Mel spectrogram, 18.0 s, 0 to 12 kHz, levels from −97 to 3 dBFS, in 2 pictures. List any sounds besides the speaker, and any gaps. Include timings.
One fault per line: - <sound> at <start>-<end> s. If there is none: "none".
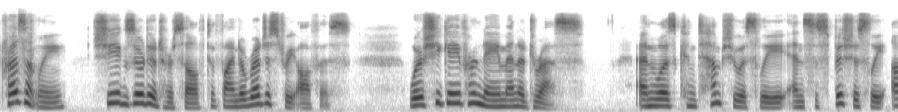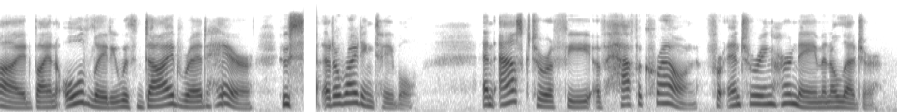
- dropout at 12.0-12.1 s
